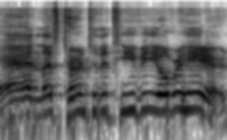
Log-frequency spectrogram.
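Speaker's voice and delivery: game show host announcing; lightly voiced TV host pitch; Price is Right voice. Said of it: "I usually have to do the Price is Right voice".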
